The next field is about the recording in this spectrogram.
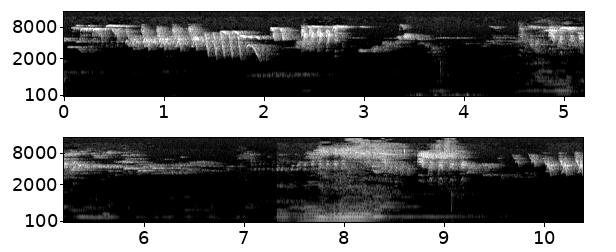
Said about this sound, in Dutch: Nou, je hoorde net nog niet mij gillen, want die bij die kwam heel dichtbij. Terwijl, ik ben helemaal niet bang voor bijen, maar goed.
